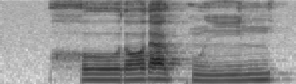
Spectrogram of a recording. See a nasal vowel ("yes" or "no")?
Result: yes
